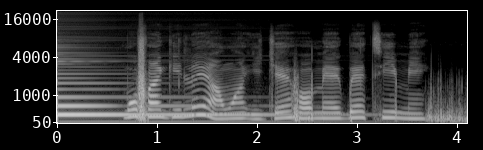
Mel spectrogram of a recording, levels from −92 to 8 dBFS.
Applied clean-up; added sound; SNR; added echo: none; Acoustic guitar; -2 dB; none.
